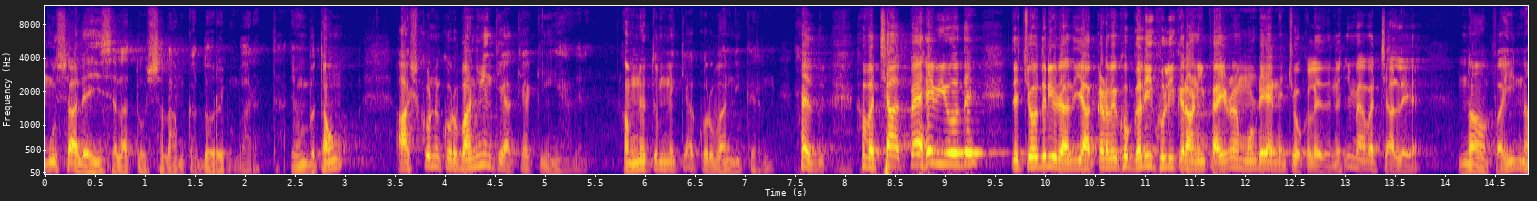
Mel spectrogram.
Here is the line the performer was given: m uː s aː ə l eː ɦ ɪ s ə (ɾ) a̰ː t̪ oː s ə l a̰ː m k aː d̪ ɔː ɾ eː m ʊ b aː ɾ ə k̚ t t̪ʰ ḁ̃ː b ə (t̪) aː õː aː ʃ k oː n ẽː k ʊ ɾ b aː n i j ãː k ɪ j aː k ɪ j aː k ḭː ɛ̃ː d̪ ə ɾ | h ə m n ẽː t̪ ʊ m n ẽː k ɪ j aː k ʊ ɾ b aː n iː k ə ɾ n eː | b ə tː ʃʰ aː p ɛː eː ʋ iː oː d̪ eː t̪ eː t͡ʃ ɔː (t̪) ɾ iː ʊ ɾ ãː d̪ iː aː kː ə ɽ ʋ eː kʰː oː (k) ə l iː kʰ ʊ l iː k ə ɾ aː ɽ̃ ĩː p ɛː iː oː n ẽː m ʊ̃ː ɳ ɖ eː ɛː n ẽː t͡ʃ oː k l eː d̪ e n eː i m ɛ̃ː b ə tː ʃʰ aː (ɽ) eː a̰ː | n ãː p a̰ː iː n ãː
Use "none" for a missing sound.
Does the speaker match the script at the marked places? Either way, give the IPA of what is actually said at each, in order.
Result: l, t̪, d̪, ɡ, l

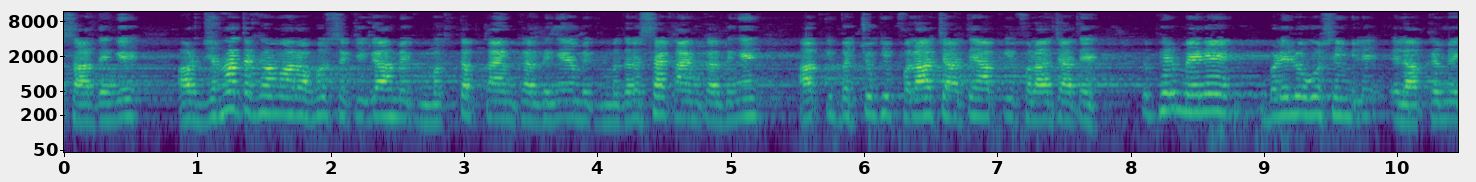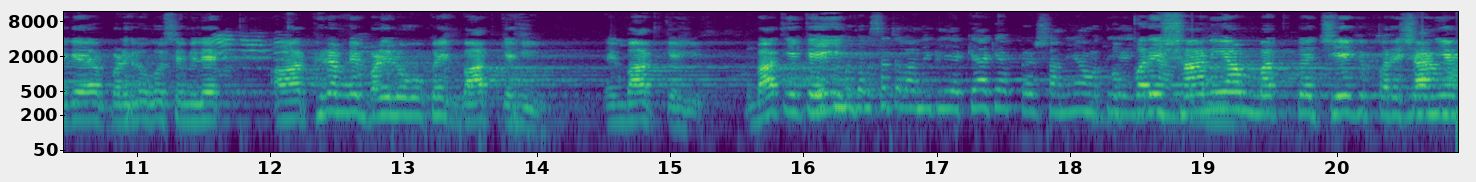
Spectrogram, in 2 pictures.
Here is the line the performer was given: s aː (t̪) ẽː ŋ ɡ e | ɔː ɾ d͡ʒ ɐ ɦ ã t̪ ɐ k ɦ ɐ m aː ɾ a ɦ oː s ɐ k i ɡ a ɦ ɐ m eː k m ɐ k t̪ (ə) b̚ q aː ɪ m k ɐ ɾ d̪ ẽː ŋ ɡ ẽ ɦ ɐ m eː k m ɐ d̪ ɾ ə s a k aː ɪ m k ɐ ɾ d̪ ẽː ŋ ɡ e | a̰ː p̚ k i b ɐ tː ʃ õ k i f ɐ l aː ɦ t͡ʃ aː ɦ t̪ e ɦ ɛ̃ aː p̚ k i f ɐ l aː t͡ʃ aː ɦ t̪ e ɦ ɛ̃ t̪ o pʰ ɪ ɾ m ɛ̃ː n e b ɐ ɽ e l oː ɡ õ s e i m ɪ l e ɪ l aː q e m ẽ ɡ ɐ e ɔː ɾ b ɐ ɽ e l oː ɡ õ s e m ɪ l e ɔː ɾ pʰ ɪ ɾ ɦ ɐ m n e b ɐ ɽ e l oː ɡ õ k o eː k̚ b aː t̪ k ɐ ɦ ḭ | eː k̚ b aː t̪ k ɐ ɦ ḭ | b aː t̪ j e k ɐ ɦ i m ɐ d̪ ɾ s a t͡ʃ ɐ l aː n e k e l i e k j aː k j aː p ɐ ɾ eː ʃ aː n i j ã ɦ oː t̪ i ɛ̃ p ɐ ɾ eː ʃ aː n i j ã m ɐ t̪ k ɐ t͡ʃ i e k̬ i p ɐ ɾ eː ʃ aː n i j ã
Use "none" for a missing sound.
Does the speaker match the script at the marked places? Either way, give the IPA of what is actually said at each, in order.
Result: d̪, ə

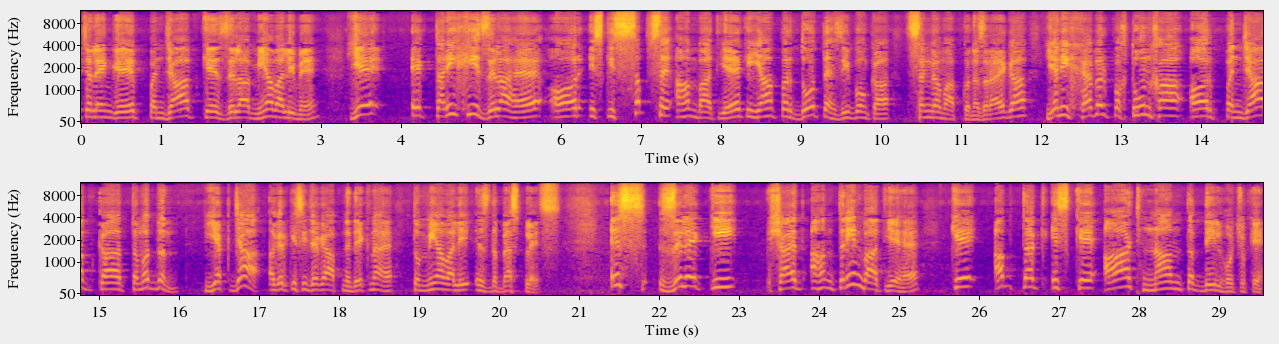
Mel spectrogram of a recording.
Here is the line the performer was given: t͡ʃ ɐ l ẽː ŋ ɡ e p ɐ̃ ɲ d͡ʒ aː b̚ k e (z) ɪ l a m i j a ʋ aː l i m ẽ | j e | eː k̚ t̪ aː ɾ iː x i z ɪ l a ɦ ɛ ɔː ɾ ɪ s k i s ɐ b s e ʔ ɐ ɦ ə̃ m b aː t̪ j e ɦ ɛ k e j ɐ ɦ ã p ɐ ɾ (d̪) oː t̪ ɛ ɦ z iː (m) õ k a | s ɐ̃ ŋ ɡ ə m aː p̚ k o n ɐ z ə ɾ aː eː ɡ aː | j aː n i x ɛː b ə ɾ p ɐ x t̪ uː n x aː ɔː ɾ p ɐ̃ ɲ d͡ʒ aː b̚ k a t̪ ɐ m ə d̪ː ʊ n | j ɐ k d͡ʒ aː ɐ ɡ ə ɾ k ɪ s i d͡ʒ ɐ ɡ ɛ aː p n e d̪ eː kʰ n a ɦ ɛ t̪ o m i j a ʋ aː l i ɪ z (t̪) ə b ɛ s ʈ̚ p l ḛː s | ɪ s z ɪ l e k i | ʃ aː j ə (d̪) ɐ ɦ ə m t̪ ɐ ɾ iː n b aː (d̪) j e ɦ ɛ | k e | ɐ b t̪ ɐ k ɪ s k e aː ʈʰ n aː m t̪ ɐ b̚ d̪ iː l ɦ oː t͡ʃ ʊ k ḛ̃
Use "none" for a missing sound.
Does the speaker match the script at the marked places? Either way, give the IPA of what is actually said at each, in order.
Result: z, d̪, b, d̪, d̪, t̪

